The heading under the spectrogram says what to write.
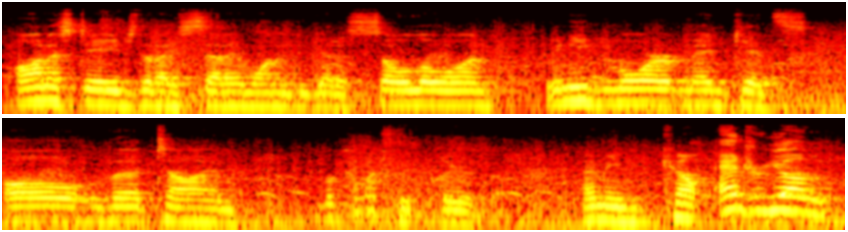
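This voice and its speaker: Background noise accompanies a medium-pitched man as he live-streams a strategy game. He keeps up a relaxed, upbeat, meandering commentary, fixing his own slips and urging his troops on out loud.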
